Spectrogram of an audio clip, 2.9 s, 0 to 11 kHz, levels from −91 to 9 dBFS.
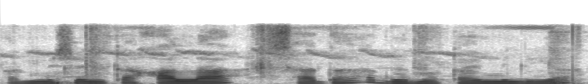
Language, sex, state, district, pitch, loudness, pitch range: Bengali, female, Assam, Hailakandi, 195 Hz, -18 LUFS, 190-200 Hz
